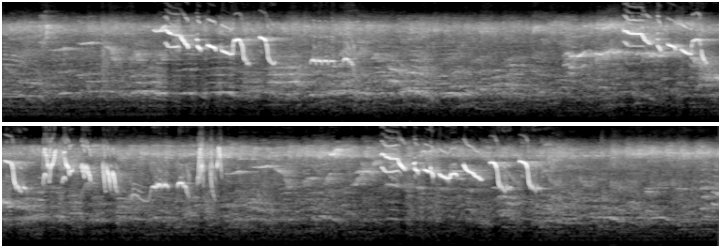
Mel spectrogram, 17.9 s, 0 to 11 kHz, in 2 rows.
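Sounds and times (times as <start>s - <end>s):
bird singing whistled notes: 0.5s - 4.5s, 7.0s - 15.8s.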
